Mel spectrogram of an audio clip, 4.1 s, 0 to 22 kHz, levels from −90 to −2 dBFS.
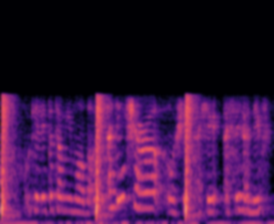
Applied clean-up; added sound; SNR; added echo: none; Snare drum; -4 dB; reverberation time 0.2 s.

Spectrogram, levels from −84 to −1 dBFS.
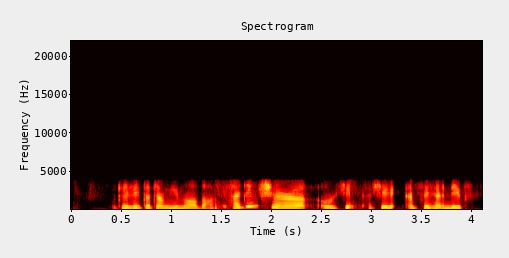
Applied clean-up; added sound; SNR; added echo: neural separator model SepFormer WHAMR!.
